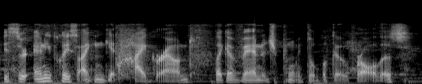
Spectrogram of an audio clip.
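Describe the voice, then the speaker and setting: Bright, gravelly young-sounding player. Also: male voice, lowish voice, sing-song, fairly quick, dull audio, faint music behind. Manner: curious, asks lots of questions. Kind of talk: casual tabletop play.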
